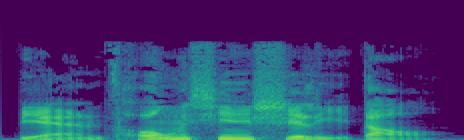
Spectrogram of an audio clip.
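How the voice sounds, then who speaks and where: A man narrating a classical novel in a slow, expressive storytelling manner. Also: fairly low pitch, no echo, studio quality.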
